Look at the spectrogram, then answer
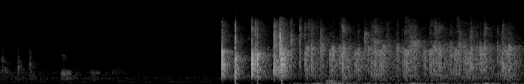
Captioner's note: applause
